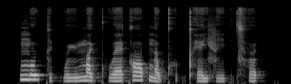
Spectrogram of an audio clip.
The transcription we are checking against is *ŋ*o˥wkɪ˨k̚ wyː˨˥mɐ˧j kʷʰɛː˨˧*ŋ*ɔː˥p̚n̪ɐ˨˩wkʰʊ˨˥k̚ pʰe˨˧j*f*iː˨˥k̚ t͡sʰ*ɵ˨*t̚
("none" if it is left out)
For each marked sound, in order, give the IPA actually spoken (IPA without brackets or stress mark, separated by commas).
ŋ, k, f, ɵ˨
